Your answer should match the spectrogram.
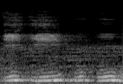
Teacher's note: संव्रत क्या होते हैं, मुख लगभग बंद होता है मुख द्वार। तो ई, ऊ बोलेंगे तो मुख आपका लगभग बंद ही होगा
